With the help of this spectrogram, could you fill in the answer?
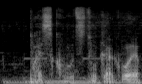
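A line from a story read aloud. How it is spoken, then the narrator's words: Grumbling. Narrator (Russian): пробурчал Зверев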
